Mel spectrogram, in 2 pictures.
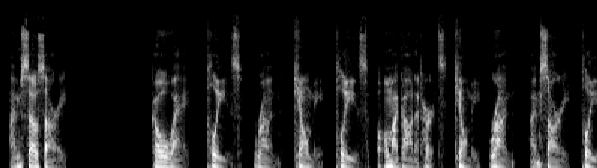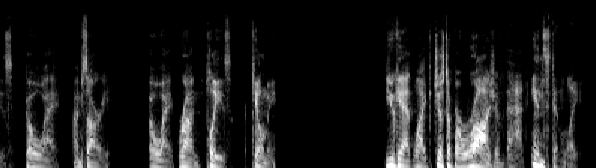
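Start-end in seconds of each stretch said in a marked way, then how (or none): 0.1-11.6 flat, droning monotone string of fragments, no break. Voicing a woman's surface thoughts heard through detect thoughts, monotone rapid fire. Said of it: "All of the thoughts are monotone. All of the thoughts are rapid fire".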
